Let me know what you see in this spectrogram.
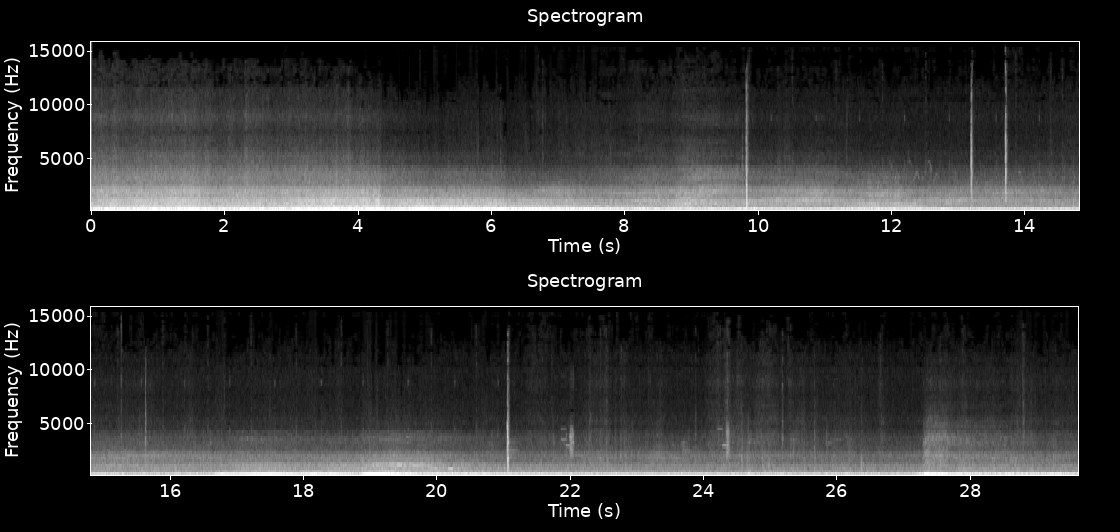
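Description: Porsche Boxster S flat-six engine with road and wind noise, heard from inside the car: a dense rush at speed that drops after several seconds as the car slows, then the engine revs climbing in pitch about halfway through and rising again near the end as the car accelerates.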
